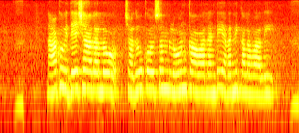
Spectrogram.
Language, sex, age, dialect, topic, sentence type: Telugu, female, 25-30, Utterandhra, banking, question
